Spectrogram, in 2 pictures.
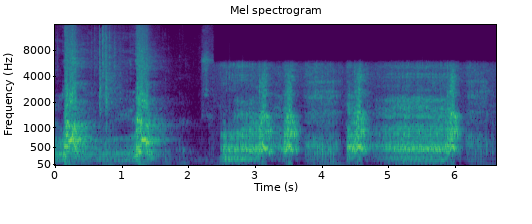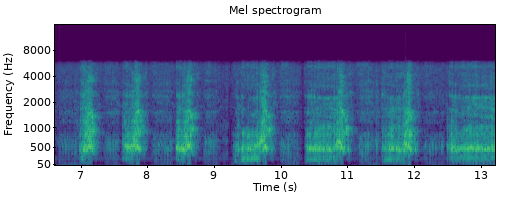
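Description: A pit bull barks in loud, deep bursts, repeated roughly every second with growly undertones.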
